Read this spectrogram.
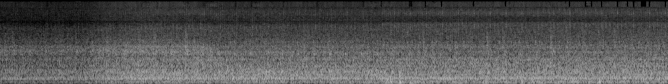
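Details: Chevrolet Sonic after an AC compressor leak repair (O-rings, drier), idling at 800 rpm, vents 3°C in 35°C ambient: even, steady hum with no clacking or cycling; the compressor and clutch work normally.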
